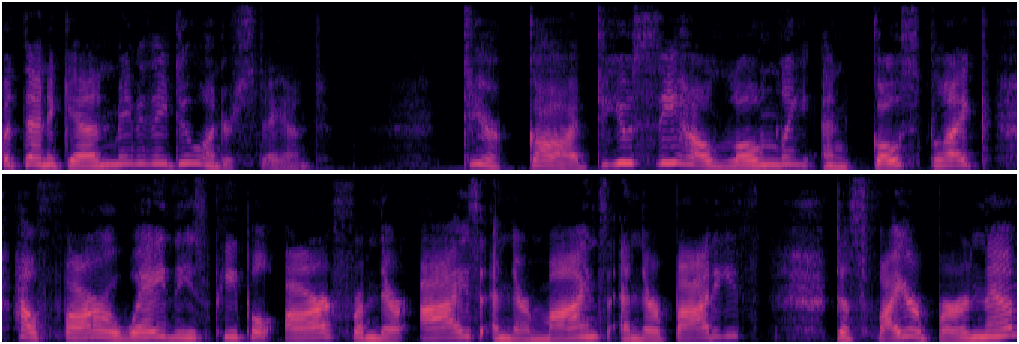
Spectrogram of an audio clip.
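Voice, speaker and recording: Over a quiet background, a woman uses a raised, projected voice with a bright, sharp tone and high pitch. She speaks at a fairly slow pace. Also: lively intonation. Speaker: religious advocacy director. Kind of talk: poetry reading.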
